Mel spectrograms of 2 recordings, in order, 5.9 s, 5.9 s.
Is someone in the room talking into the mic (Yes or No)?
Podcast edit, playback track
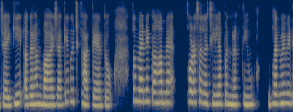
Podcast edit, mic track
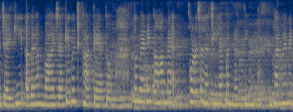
Yes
